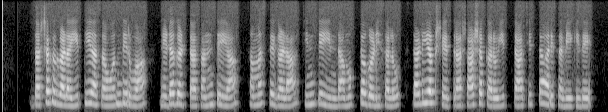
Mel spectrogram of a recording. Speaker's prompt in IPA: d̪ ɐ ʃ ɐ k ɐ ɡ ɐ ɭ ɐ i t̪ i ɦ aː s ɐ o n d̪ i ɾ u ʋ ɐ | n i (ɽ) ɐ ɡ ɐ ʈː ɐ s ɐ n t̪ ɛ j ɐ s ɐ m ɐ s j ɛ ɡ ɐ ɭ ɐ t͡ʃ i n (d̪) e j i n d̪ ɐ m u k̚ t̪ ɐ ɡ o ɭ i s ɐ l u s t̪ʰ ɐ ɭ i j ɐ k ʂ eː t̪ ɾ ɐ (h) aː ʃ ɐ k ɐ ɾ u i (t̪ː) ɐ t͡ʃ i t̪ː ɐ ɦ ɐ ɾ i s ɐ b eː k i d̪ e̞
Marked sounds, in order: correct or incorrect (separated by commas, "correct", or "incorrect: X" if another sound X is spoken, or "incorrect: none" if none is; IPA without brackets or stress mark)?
correct, incorrect: t̪, incorrect: ʃ, correct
